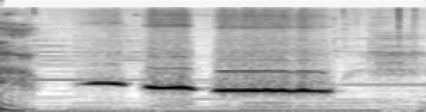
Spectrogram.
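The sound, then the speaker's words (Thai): A father whistles to call his family together: three clear whistled notes in quick succession, the last one held longest, rising and sustained like a call, loud with a low hum underneath and no talking. “แดดก็ผิวปาก เรียกสังสรรค์แล้วถามว่า”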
